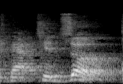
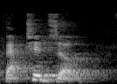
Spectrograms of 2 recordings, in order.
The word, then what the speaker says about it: baptizo: And we get the word baptisma and baptizo, a long O. The omega at the end becomes a long O, baptizo.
